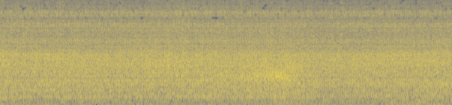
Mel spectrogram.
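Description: Steady rush of wind and tyre noise while riding a Lyric Graffiti electric bike along an asphalt street, an even, unbroken noise at constant loudness.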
